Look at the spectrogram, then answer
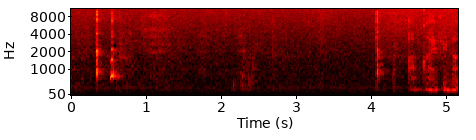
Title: Oh no hiccups!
